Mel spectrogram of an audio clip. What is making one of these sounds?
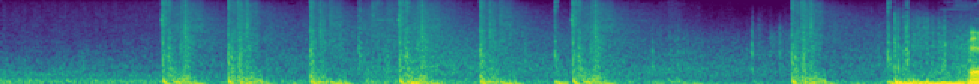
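Aircraft machine guns fire in short rapid bursts.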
